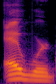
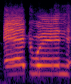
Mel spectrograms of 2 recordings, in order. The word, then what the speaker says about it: Edwin: we we have Edward the fifth it's Edwin and you better get it right say it again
